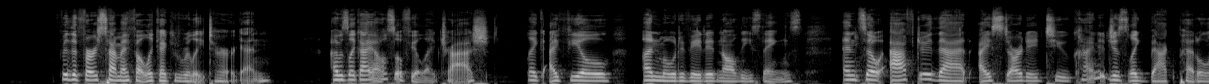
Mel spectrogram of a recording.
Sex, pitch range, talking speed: female, 155-195 Hz, 205 wpm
